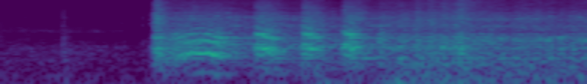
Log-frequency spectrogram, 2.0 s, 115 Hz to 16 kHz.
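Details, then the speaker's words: 2013 Toyota Innova G automatic 2KD diesel, 158,000 km, fresh oil change: brief starter crank, catches at once and settles into a steady, even idle with no misfire or stumble; normal start. "langsung hidup ya teman-teman."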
